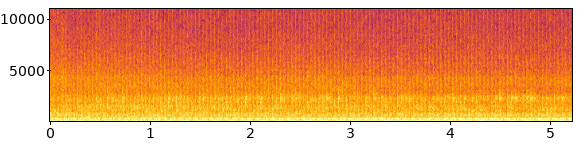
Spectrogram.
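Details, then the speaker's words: Jeep Cherokee XJ 2.5 turbodiesel after installing a rebuilt GT2052 turbo, after about 15 minutes of running: steady idle with even clatter and a faint constant tone, no misses or knocks; oil drain working, engine healthy. "so I've had the engine running for about 15 minutes and it sounds good and everything's running fine"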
